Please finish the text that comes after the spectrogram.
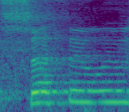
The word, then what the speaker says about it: Cthulhu: cthulu Death may die now you may want to pronounce it culu culu I say cthulu Maybe I'm Wrong maybe I'm right someday HP Lovecraft will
